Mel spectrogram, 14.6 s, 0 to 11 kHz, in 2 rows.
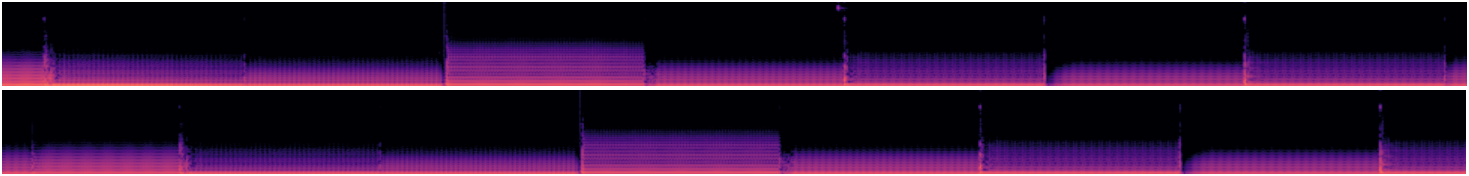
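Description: Synth bass line of sustained notes, a new note about every second, played through a hard-set compressor with high output gain so every note sits at almost the same loudness. Some notes start with a brief peak that the compressor's 2 ms attack is too slow to catch.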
